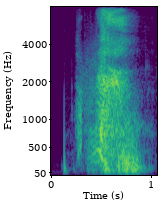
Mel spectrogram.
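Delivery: loud sudden sneeze; sneezing. Real, not acted. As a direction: let out one sharp sneeze. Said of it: "Excuse me, I'm gonna sneeze".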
